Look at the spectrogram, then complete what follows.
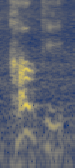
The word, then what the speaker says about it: Circe: But they win because these pastors in these satanic demon churches, Circe is the word. Kirke, Circe. Mother Circe, C-I-R-C-E. It's spelled K-I-R-K-E.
